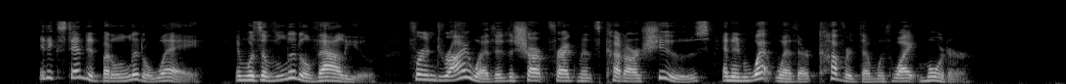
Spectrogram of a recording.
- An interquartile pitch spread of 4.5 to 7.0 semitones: Yes, wide, 5.4 semitones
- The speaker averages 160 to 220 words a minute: Yes, average, 170 wpm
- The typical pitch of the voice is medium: Yes, medium, 170 Hz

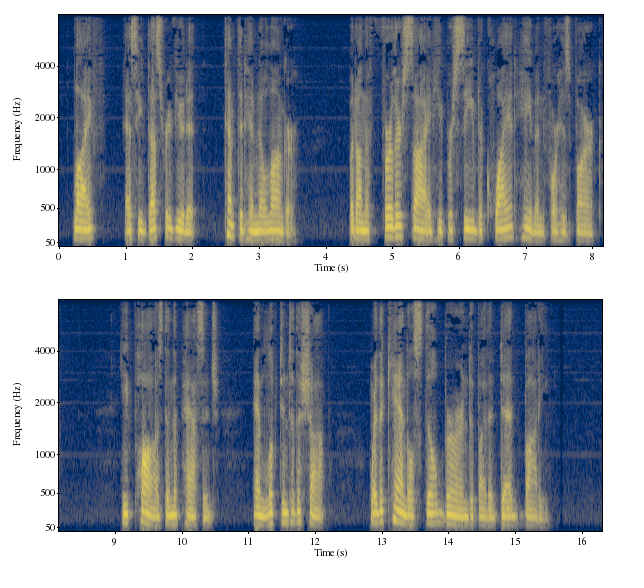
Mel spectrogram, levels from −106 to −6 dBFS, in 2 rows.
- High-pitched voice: No, low, 105 Hz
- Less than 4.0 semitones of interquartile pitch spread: Yes, average, 3.3 semitones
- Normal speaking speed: Yes, average, 155 wpm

